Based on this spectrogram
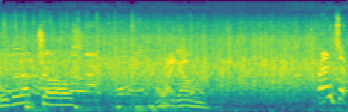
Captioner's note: applause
